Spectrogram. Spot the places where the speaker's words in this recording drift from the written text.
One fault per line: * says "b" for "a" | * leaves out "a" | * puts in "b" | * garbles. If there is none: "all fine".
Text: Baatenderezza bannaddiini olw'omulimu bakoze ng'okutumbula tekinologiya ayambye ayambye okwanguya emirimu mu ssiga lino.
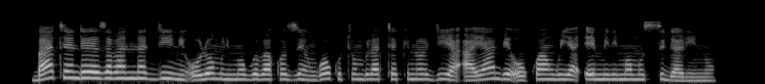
* puts in "gwe"
* leaves out "ayambye"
